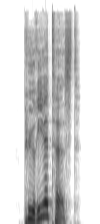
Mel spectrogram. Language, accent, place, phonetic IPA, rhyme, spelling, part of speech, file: German, Germany, Berlin, [pyˈʁiːɐ̯təst], -iːɐ̯təst, püriertest, verb, De-püriertest.ogg
- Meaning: inflection of pürieren: 1. second-person singular preterite 2. second-person singular subjunctive II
